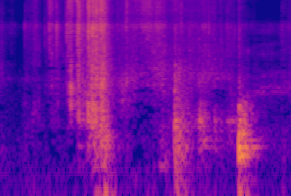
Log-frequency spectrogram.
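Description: Plastic bag crinkling in a few short bursts, close and moderately loud, with no talking.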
